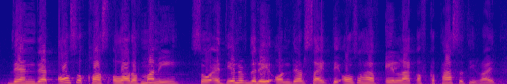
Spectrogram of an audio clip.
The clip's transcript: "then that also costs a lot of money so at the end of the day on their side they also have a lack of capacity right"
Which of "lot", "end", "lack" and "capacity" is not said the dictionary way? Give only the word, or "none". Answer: none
